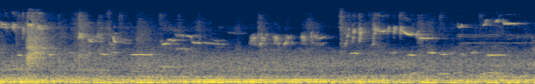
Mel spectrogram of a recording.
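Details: A European robin at a garden centre sings thin, high, wavering phrases of varied whistles and trills, rather faint over a steady low rumble of background noise.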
